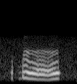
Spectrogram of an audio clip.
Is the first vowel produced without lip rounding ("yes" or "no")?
yes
